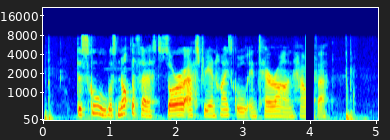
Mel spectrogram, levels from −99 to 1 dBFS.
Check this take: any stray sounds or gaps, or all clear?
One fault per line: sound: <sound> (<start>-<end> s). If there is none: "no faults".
sound: dropout (3.9-4.1 s)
